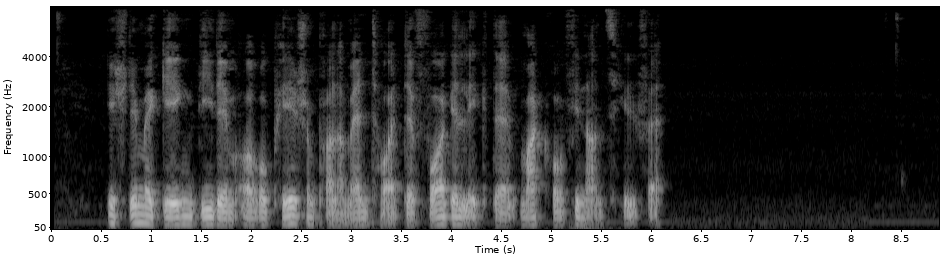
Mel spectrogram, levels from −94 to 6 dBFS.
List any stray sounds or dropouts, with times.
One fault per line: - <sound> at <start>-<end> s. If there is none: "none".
none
